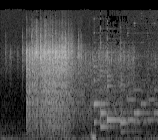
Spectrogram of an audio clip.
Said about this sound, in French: est-ce que tu accepterais de jouer au jeu du lancer de dés et de lancer les dés dessinés qui sont devant toi?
